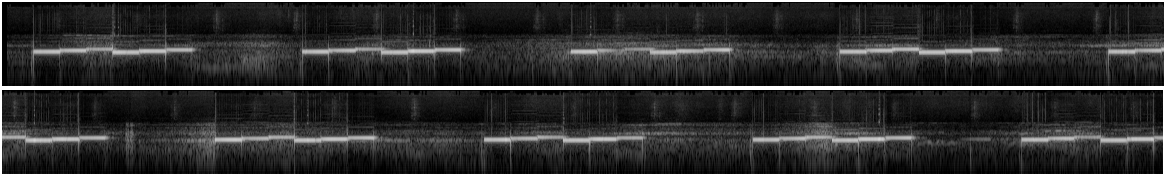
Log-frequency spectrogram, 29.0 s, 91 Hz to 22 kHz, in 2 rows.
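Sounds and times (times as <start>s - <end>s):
radio static: 0.7s - 29.0s
short beeping tones: 3.8s - 5.8s, 7.1s - 9.2s, 10.4s - 12.6s, 13.8s - 15.9s, 17.2s - 19.3s, 20.5s - 22.6s, 23.9s - 26.1s, 27.3s - 29.0s.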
